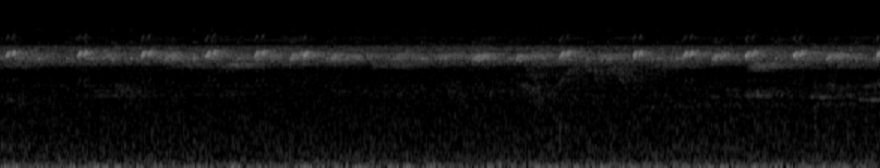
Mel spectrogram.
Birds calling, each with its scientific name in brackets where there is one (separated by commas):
Wing-barred Piprites (Piprites chloris), Hauxwell's Thrush (Turdus hauxwelli), Dusky-capped Greenlet (Pachysylvia hypoxantha), Dusky-throated Antshrike (Thamnomanes ardesiacus)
